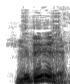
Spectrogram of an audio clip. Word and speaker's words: Huyghe: So, huge, oh, for God's sake, Huichi? Huichi? Luigi? No. Huga. – Huga. Huga. I was wrong pronunciation.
